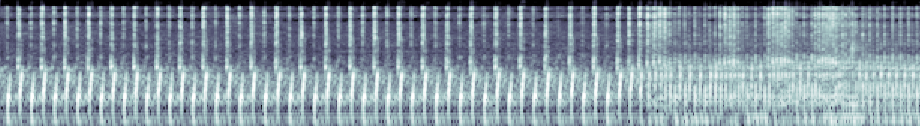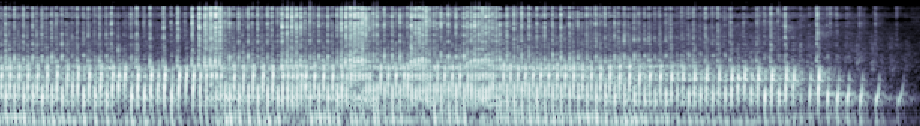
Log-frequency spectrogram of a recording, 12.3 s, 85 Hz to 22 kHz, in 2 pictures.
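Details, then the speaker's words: 160cc motorcycle with a loud engine noise, after engine rebuild, first start without exhaust fitted: fires, settles to a steady even beat, revs cleanly without misses or knocks, loud from the open port, no smoke; normal running. "Meu filho, não há fumaça nenhuma, tá? Se motor ficou zero, ó."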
